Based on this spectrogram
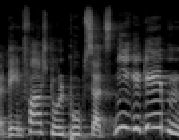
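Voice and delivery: high-pitched indignant denial; vehement denial. Acted. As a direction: deny it all with mock outrage. (hoch empörtes Abstreiten)

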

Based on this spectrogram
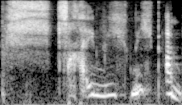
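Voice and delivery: hushed whisper, breath only. Acted. Wife hushes her husband in the night, whispering. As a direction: hiss it so nobody hears.

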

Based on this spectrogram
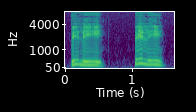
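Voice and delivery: high, loud calls across the woods; searching the woods for Billy; calling out. A narrator's reading. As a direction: call her name from afar.

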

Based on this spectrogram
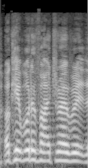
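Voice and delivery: high, loud eager plea. Retold or imitated. Eager actor asking for another take.

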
